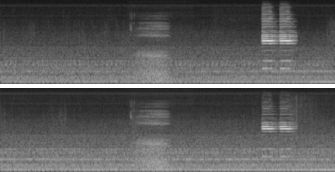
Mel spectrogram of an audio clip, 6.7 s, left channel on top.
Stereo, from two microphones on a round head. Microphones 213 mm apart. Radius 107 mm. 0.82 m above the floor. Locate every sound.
2.5 s breathing: centre (ahead or behind)
5.2 s a car horn: 40° left (ahead or behind)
